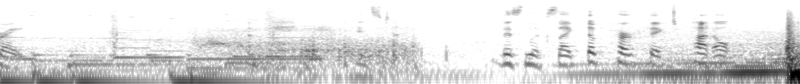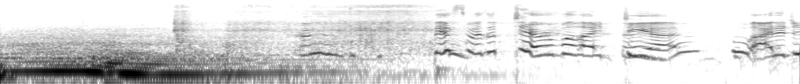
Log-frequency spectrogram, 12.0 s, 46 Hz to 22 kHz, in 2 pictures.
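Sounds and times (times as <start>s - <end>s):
car engine hum: 0.2s - 9.4s
splash of water: 7.2s - 9.6s.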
